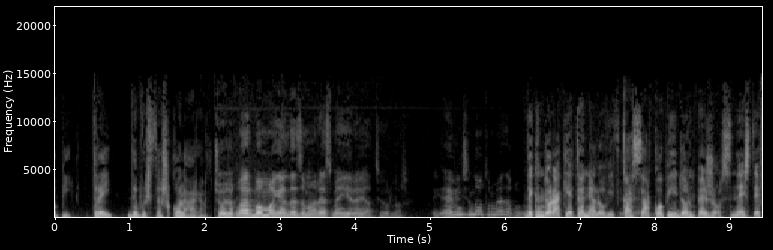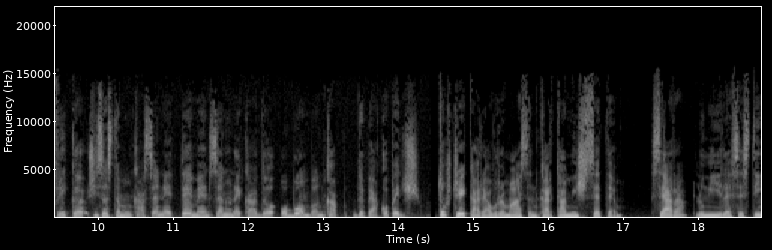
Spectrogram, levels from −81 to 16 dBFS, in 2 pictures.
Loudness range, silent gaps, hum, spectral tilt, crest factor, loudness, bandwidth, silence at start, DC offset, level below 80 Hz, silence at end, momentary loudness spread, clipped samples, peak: 4 LU; 14.44-14.50 s; none; -5 dB/octave; 20 dB; -23 LUFS; 15 kHz; 0 s; under 0.1%; -60 dBFS; 0 s; 14 LU; under 0.1%; -2 dBFS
